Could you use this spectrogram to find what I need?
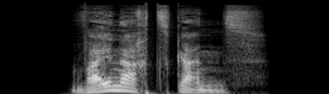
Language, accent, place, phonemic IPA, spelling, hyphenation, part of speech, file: German, Germany, Berlin, /ˈvaɪ̯naxt͡sˌɡans/, Weihnachtsgans, Weih‧nachts‧gans, noun, De-Weihnachtsgans.ogg
- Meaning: Christmas goose (roasted goose traditionally eaten at Christmas)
